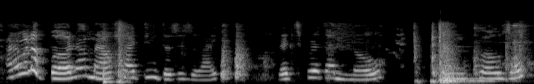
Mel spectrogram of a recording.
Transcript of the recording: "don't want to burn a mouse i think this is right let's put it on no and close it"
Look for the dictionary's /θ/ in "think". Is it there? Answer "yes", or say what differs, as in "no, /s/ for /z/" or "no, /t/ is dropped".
no, /t/ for /θ/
